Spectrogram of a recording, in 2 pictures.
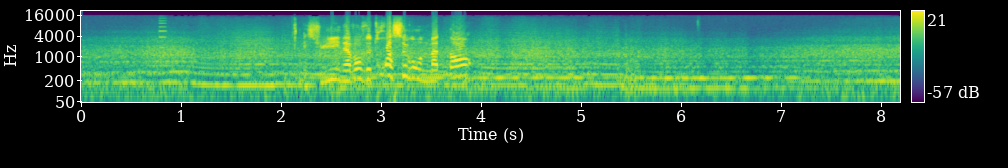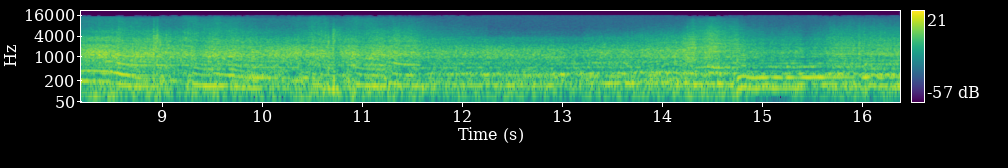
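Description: Racing car engines roar loudly, rising in pitch and dropping as the gears shift.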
